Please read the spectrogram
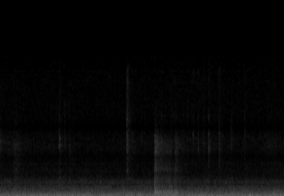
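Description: Steady low room hum, with a few faint keyboard keystrokes as code is typed, and a short louder rustle a little over two seconds in.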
